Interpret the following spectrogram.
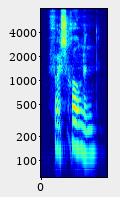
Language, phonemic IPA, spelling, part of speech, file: Dutch, /vərˈsxoːnə(n)/, verschonen, verb, Nl-verschonen.ogg
- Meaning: 1. to change, to replace with a clean piece of the same thing 2. to excuse, pardon 3. to withhold, to fail to use or employ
